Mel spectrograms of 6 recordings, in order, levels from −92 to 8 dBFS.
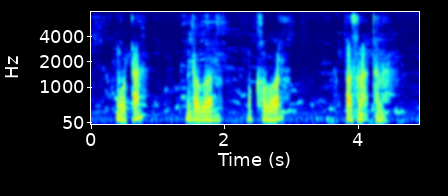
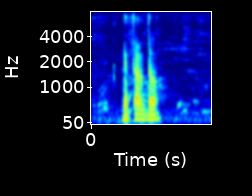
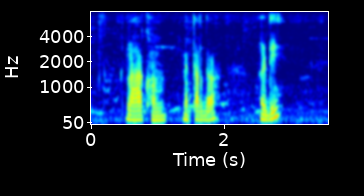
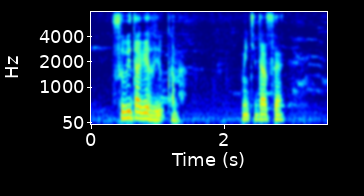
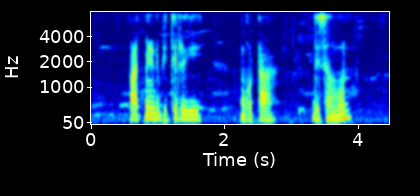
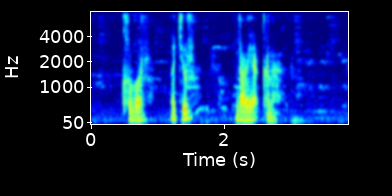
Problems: none marked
